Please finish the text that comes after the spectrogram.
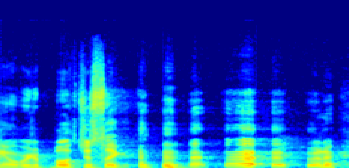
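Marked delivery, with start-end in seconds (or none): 0.9-2.0 high, stifled mock sobs; mock crying. Teller imitates father and son trying not to cry, mock sobbing. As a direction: imitate choked-back crying in little bursts. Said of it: "and I start crying".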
